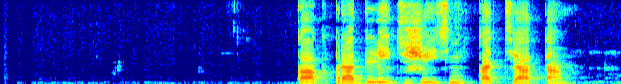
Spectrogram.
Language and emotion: Russian, neutral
